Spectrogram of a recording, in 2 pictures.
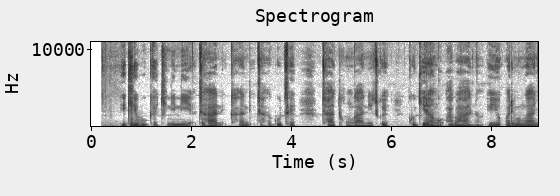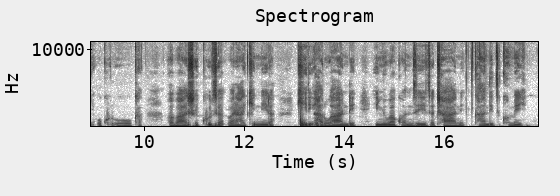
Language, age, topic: Rundi, 18-24, education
